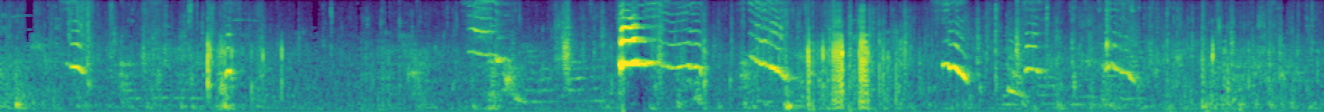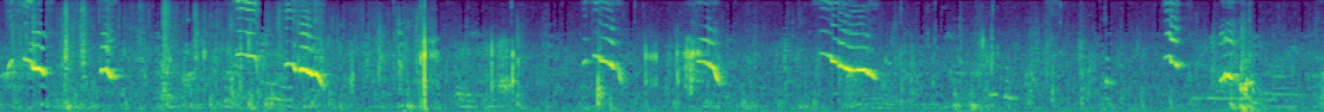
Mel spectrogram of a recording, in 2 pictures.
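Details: Dachshund pups whimpering at breakfast time: thin, falling squeals spaced a second or two apart over a quiet background, with occasional clicks and knocks.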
